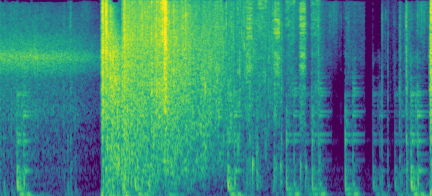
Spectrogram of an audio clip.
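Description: A grenade bursts with a loud bang.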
